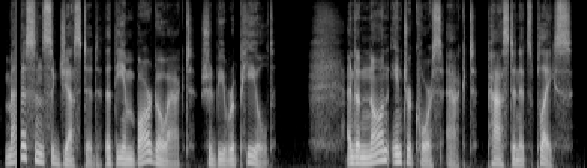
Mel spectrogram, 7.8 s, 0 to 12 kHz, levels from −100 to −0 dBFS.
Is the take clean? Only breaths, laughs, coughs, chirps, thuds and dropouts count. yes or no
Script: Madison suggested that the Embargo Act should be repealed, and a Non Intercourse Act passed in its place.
no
